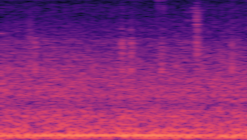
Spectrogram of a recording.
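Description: Steady low rumble of a car going past, close and continuous through the whole short stretch with no voices.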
